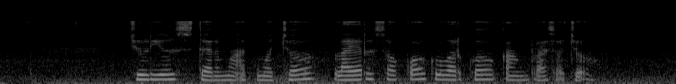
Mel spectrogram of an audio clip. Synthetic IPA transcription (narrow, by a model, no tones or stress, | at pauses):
ʒ̥uliʊsd̪̥a̤rmaʔa̰t̪̚mɔd̥ʒ̥ɔ̤laɪrsɔkɔkluarɡ̥ɔ̤kaŋpɾasɔ̰d̥ʒ̥ɔ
